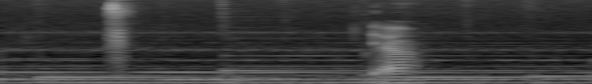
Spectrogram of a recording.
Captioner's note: tongue clicks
